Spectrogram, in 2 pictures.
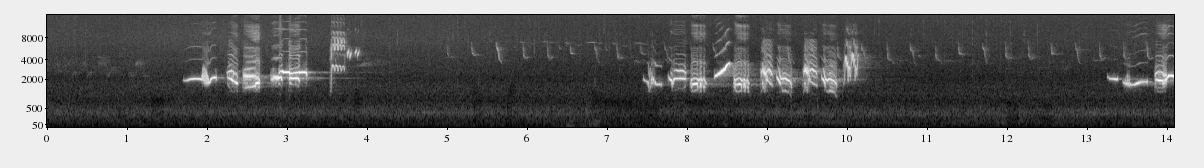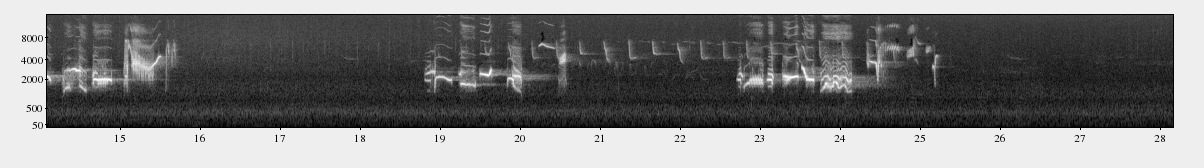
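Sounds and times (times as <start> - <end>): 
common blackbird singing: 0.6 - 4.0, 5.6 - 15.7, 18.8 - 25.3.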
